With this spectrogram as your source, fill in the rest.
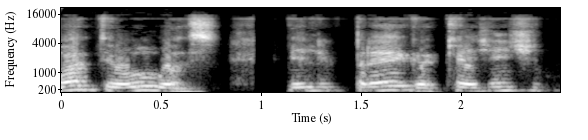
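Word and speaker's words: HATEOAS: estudo mais abrangente sobre o que chamamos de ATOAs, tá? O ATOAs se escreve AHTOAS, ATOAS.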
